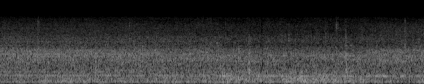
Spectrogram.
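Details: Dense steady vehicle roar and hiss fills the recording, with no animal sound heard.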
